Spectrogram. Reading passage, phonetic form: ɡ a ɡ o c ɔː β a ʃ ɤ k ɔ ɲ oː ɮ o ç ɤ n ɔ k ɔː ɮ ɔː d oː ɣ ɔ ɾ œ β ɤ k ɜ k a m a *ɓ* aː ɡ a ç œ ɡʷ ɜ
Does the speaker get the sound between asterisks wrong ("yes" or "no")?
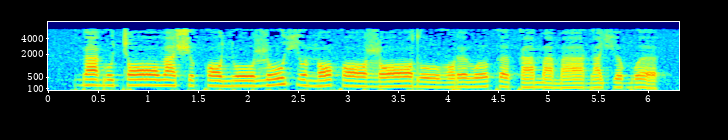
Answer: yes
